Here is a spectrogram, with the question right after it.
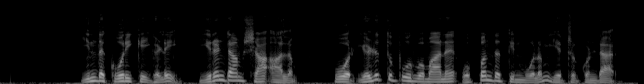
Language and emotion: Tamil, neutral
